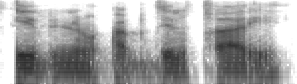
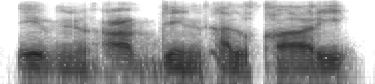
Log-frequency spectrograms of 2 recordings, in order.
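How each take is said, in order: First: The name is read as Abdul Qari. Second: The name is read as Abdin al-Qari. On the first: The name is read as a possessive compound. The speaker calls it wrong. "not Ibn Abdul Qari" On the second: The name refers to a man from the village of Qara. The speaker calls it right. "He is Ibn Abdin al-Qari"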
